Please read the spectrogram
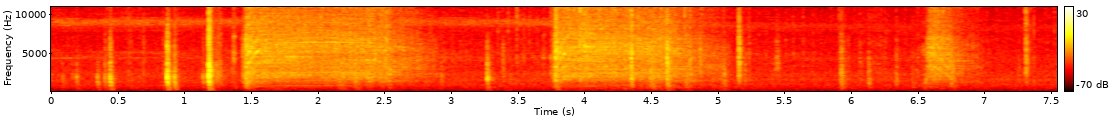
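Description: Cordless screwdriver running in two spells of about a second each, backing out the two T20 Torx screws from the dash trim, with a brief third burst near the end. A few sharp clicks of the bit and trim come before and between.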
